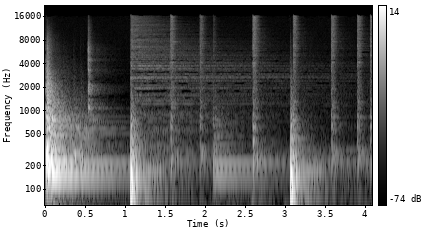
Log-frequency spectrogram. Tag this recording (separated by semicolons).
drum; loop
